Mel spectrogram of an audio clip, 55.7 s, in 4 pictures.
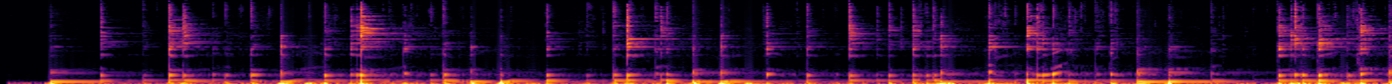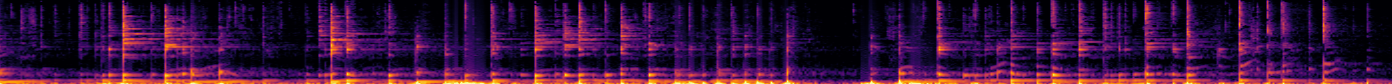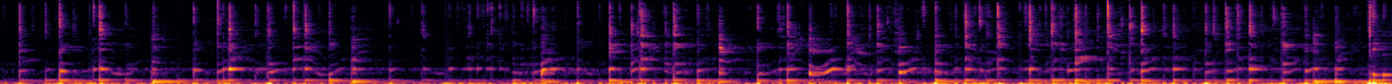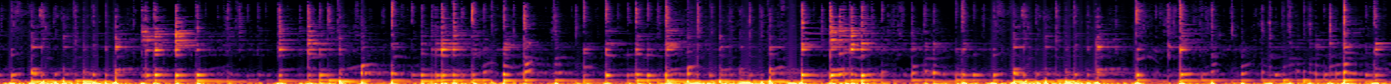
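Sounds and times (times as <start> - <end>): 
water in a teapot: 1.3 - 55.6.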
